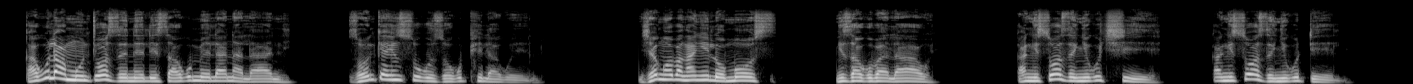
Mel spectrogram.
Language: North Ndebele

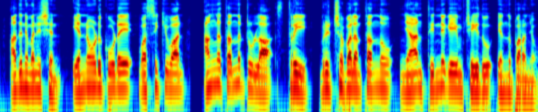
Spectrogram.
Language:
Malayalam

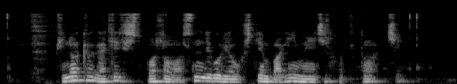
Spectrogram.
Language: Mongolian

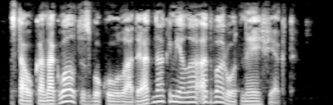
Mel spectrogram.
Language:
Belarusian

